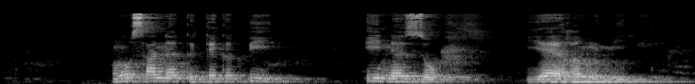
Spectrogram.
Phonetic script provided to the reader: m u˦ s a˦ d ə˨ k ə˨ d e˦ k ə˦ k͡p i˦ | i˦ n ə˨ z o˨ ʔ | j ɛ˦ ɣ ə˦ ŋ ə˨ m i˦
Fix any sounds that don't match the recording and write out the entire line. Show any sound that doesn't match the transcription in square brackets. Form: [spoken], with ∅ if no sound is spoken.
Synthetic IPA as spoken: m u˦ s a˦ [n] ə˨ k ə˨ [t] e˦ k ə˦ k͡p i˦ | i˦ n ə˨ z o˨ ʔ | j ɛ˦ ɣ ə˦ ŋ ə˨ m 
